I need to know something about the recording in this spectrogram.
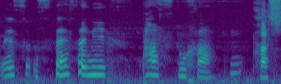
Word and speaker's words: Pastachua: you say your name my name is Stephanie possible ha plus 2 ha yes very good and Stephanie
